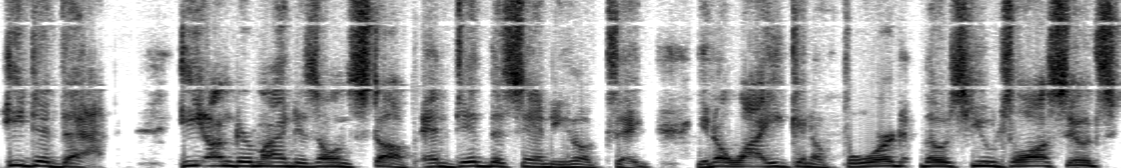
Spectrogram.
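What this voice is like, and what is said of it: Raspy voice, New Jersey accent. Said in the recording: “my voice is a little raspy ... that's just because I just woke up. Raspy ... they don't recognize the difference in a Jersey and a Texas accent ... clearly, I'm from Jersey”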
